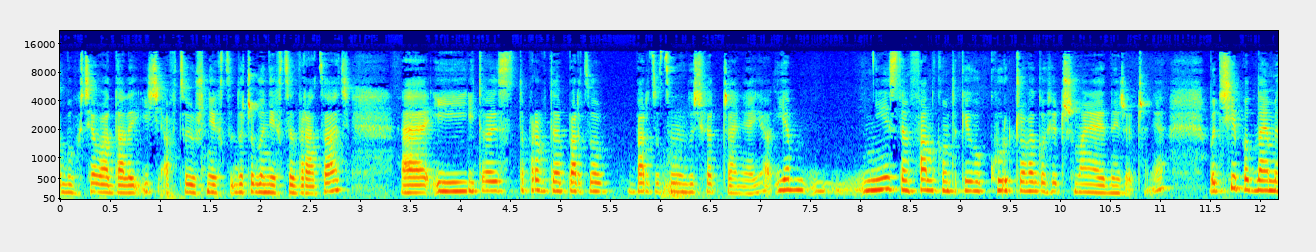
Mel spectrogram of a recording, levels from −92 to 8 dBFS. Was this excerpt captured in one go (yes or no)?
no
